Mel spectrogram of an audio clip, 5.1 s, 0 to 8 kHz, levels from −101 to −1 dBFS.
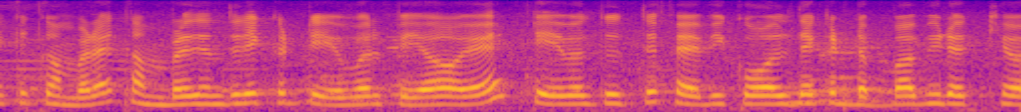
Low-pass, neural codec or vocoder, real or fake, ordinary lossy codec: none; none; real; none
